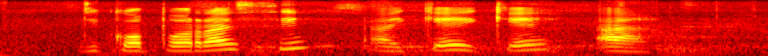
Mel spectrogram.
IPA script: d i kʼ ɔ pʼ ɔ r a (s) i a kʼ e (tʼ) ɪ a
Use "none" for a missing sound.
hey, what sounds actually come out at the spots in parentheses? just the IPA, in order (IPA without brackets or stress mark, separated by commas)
s, kʼ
